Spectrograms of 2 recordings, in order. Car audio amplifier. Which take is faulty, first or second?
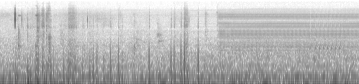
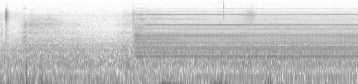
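first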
